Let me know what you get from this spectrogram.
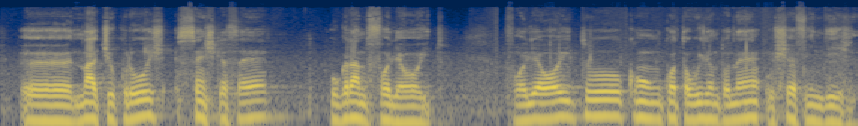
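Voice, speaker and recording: Over noticeable background noise, a man with a medium-pitched voice talks at a moderate pace with fairly even intonation. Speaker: podcast host. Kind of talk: interview.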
